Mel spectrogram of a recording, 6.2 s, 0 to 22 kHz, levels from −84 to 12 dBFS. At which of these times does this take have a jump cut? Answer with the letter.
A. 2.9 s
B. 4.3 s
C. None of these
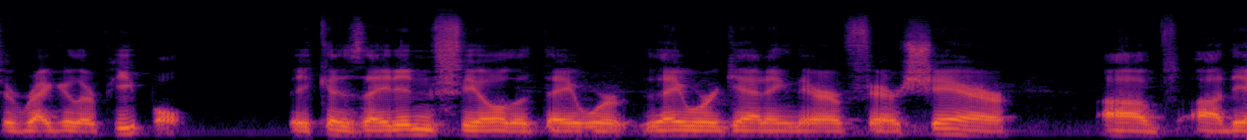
C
